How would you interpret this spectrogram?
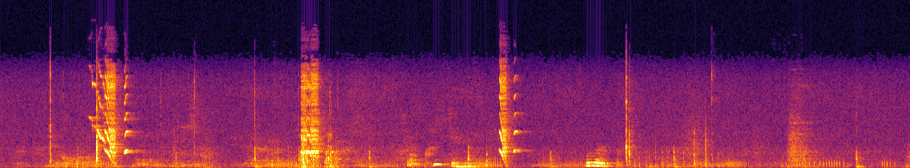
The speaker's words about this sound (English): My rocking chair. Creak, creak.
